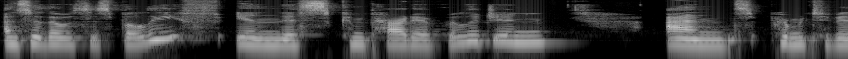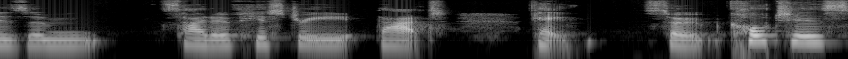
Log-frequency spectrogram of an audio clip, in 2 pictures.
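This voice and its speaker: At a fairly slow pace, a woman with a medium-pitched voice is heard in a dry, close sound with no echo on a very clean recording against a silent background. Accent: Australian. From Australia. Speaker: mythology researcher. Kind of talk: interview conversation.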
